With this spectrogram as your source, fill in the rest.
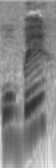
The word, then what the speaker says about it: ube: I'm like on the last video I uploaded, and you guys were telling me that oob is not pronounced oob, it's pronounced like ube.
